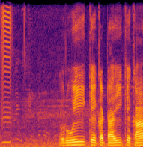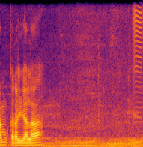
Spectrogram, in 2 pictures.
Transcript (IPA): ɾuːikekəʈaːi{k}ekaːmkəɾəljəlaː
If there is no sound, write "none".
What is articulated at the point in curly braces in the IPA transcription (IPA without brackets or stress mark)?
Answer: k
